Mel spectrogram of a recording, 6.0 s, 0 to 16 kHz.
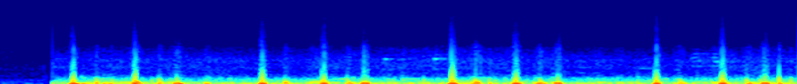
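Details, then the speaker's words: Ventricular trigeminy in a bulldog with Boxer (arrhythmogenic) cardiomyopathy, recorded at a clinic exam: irregular rhythm without murmur, two normal beats then an early, softer premature beat and short pause, repeating. "Ainda, ao avaliar a regularidade dos batimentos, é possível detectar claramente um padrão arrítmico, em que uma sequência de 2 batimentos normais é quebrada por um batimento prematuro."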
